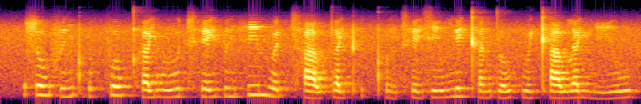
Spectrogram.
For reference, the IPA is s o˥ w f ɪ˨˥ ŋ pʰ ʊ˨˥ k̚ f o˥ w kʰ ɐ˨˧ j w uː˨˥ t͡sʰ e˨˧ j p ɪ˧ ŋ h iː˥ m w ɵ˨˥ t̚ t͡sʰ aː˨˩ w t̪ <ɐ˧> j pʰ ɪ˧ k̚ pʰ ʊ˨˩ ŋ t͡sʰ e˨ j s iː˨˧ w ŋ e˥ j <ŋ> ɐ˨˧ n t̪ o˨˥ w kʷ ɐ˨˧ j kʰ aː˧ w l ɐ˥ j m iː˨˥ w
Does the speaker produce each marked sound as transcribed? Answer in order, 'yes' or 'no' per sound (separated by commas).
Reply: no, no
